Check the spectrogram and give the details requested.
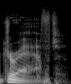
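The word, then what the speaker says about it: draught: so here's the thing that is just the word draft d r a u g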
